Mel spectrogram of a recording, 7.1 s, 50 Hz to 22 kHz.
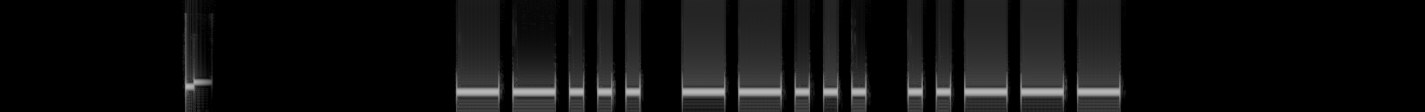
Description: Morse code, heard as a keyed tone, about 17 wpm, 700 Hz. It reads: 772
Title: Numbers - 3-Digit 17wpm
